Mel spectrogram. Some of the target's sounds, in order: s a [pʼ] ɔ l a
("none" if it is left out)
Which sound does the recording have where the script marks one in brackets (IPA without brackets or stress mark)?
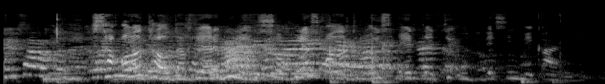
qʼ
